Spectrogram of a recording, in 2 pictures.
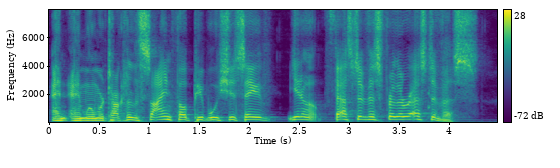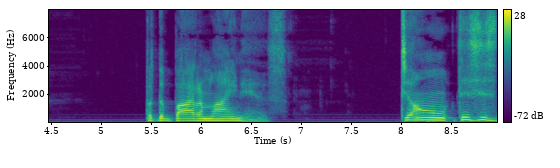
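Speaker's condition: No condition

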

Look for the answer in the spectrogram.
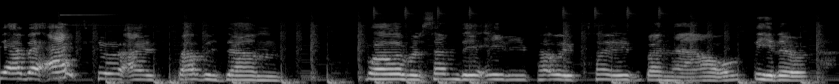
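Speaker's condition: Cerebral palsy; mild

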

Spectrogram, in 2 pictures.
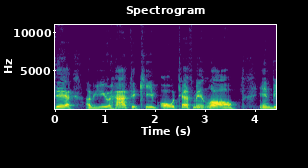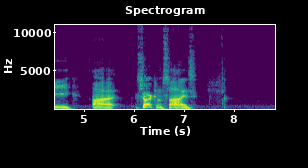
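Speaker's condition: Cerebral palsy

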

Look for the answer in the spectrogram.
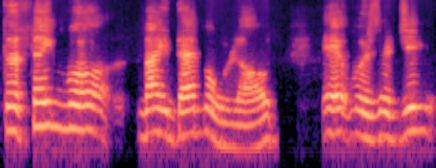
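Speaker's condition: Cerebral palsy; speech sounds unusual

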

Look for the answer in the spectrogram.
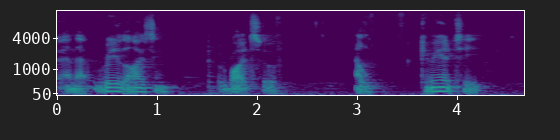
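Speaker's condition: Cerebral palsy; cerebral palsy since birth

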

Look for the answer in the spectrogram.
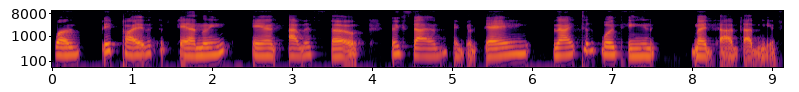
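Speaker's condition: Down syndrome; congenital, present from birth; difficulty speaking clearly, described as a big challenge in acting career

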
